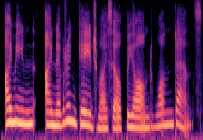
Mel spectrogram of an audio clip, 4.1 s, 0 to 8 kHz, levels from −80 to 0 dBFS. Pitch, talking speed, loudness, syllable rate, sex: 225 Hz, 130 wpm, -17 LUFS, 4.0 syllables/s, female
